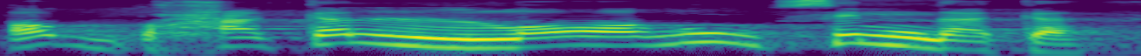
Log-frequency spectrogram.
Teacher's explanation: ये दौत जो है थोड़ा सा पुर रखना है, काफ को बारीक रखना है और अल्लाह का लाम इसमें जलालत जो है अल्लाह पाक का लाम मोटा करके अदहकल्लाहु सिनक।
